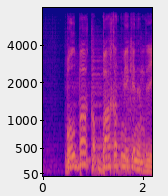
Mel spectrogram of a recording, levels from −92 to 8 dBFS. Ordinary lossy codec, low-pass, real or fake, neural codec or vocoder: none; 7.2 kHz; fake; vocoder, 24 kHz, 100 mel bands, Vocos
